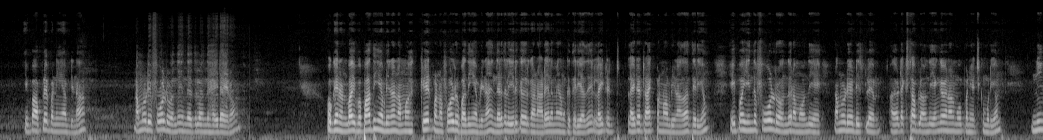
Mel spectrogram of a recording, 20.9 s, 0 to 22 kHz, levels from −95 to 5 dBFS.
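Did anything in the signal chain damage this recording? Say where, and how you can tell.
Yes, at the converter. From 1.64 to 5.91 s there's a rough, metallic edge riding on the sound, which is periodic clock jitter. Something was wobbling the sample clock at a steady rate, somewhere around 1 kHz, so each component of the audio picks up sidebands spaced about that far above and below it. The higher content takes the worst of it, and it reads as grit rather than as a tone of its own.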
